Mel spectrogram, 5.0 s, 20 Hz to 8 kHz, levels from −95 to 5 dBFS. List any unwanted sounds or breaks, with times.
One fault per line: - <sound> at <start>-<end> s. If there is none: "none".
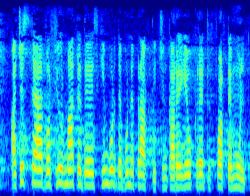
none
